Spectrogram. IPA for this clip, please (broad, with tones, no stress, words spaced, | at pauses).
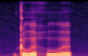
ʈu˧ə̯hu˨˩ə̯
